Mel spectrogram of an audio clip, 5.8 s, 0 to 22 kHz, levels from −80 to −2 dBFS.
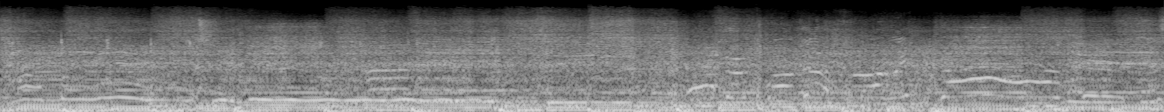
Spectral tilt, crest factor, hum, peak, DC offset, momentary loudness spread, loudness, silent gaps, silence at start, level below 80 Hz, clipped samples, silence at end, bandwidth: -4.5 dB/octave; 10 dB; none; -6 dBFS; under 0.1%; 1 LU; -16 LUFS; none; 0 s; -24 dBFS; under 0.1%; 0 s; 17 kHz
